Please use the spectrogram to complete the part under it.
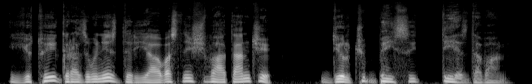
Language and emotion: Kashmiri, fearful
